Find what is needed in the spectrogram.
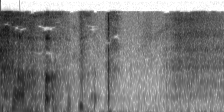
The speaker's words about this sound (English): What's stopping you? My cough.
